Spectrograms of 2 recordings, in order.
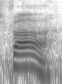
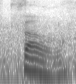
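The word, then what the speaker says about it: pho: Oh, this is far. Hello on Martha Stewart. We're going to be making fa today. It's not faux.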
